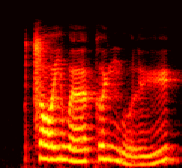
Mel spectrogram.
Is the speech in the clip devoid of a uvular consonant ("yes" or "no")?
yes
